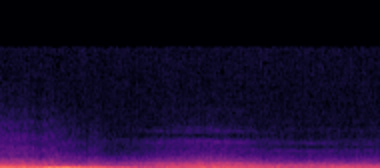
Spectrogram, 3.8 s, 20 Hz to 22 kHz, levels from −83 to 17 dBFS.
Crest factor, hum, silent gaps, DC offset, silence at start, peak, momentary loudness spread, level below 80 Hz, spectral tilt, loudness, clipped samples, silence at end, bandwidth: 16 dB; none; none; under 0.1%; 0 s; 0 dBFS; 14 LU; -20 dBFS; -11 dB/octave; -20 LUFS; under 0.1%; 0 s; 4 kHz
